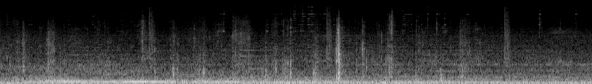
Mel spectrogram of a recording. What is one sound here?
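A plastic tarp rustles and crinkles.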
